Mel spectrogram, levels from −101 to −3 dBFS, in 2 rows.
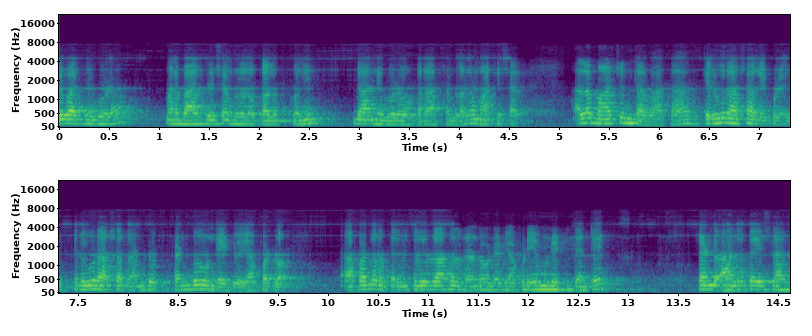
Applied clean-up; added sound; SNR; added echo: neural separator model SepFormer DNS4.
